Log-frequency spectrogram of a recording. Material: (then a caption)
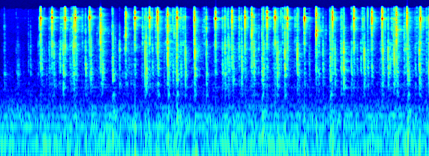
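Plastic. A pink plastic mechanical keyboard with round plastic keycaps and a backlight, hollow-bodied and resting on a wooden board, is typed on continuously by fingertips with long dark nails. After about half a second of quiet, rapid, bright, crisp clacks follow one another with very short decay, each with a high, sharp click on top.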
